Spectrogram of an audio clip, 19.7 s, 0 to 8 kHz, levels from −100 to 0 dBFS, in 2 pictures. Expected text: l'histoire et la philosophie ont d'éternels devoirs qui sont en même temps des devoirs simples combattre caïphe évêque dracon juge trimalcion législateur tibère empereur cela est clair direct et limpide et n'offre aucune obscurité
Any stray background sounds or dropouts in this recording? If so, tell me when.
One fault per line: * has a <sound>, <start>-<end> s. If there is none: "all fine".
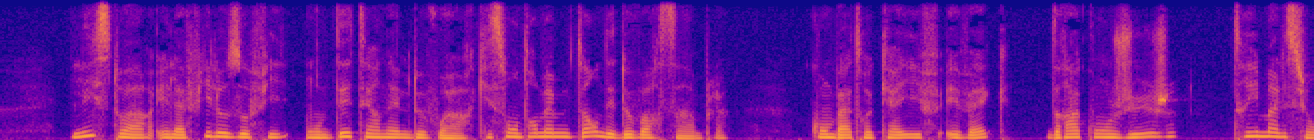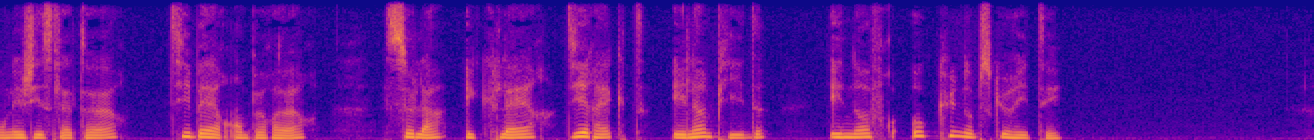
all fine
